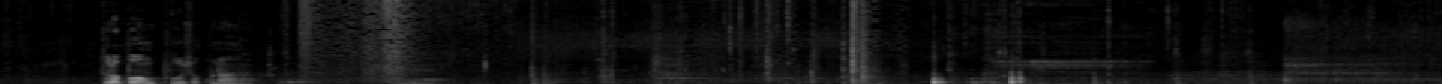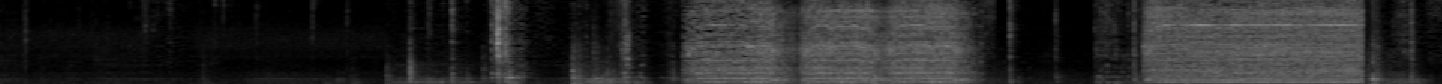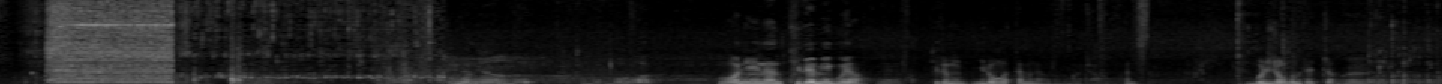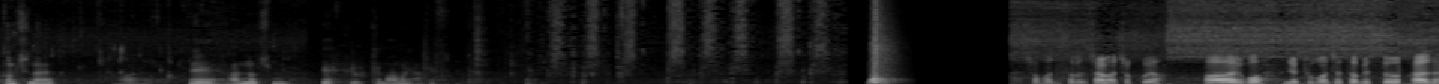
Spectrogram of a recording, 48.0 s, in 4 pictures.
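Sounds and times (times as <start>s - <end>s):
cordless drill spinning drain cable: 17.7s - 20.3s, 21.4s - 23.4s, 24.4s - 25.5s.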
